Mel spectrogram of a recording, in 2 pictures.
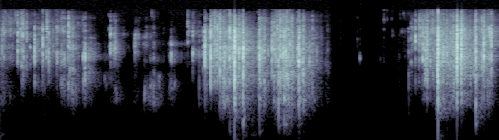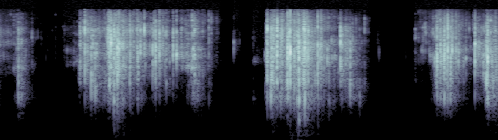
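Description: Fingers and a thumbnail pry at and break the woody scales of a single palm-sized, dry, gold-painted pine cone. Bursts of bright, brittle crunching and crackling come in short clusters separated by brief silences. The sound is almost entirely high-pitched, with no low end, and each crack dies away at once.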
